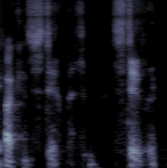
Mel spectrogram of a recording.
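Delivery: whispered, disgusted grumble; muttered disgust. Retold or imitated. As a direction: mutter it under the breath. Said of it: "And I was like".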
